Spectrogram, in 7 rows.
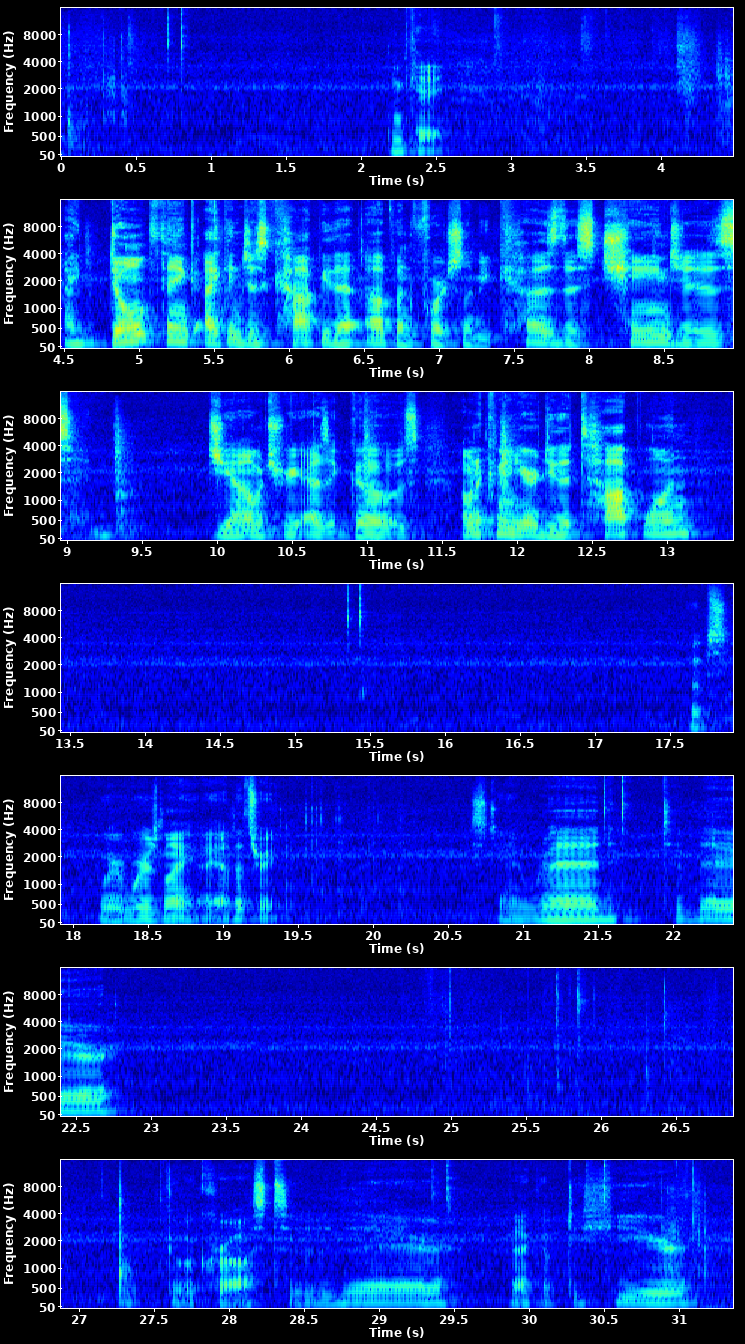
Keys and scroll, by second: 0.5 space, 12.2 l, 25.3-26.6 typing, 31.0 p.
